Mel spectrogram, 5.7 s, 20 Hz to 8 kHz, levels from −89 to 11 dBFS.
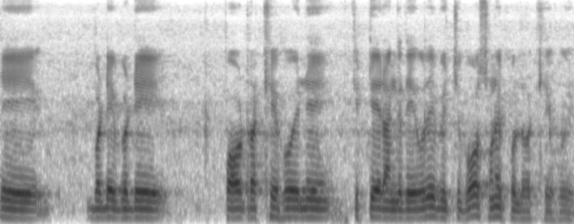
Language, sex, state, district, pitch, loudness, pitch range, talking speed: Punjabi, male, Punjab, Fazilka, 115 Hz, -17 LUFS, 110-120 Hz, 190 wpm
